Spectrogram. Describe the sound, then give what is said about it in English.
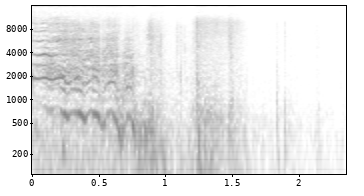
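Horses across a river: a loud whinny wavers and falls in pitch, then a few sharp hoof clops sound as the noise trails off quietly. “Then they heard horses across the river.”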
